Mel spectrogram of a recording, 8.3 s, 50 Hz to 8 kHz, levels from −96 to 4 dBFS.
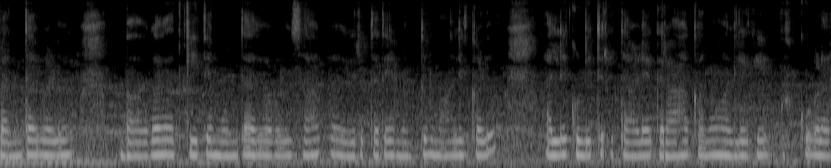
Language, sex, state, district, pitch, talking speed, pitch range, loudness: Kannada, female, Karnataka, Mysore, 210 Hz, 85 wpm, 205-215 Hz, -41 LUFS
